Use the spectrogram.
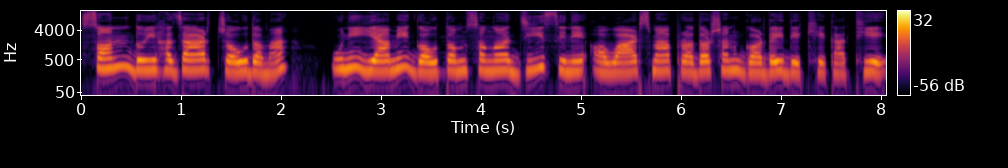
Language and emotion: Nepali, neutral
